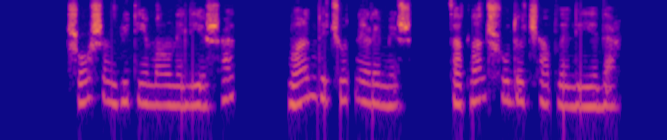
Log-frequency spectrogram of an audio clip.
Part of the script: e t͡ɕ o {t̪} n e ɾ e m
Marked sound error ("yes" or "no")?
no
